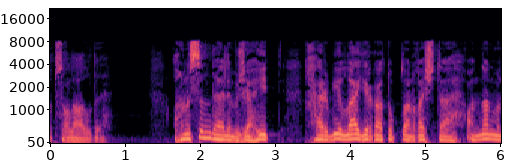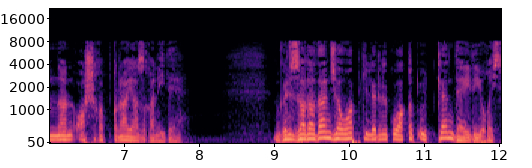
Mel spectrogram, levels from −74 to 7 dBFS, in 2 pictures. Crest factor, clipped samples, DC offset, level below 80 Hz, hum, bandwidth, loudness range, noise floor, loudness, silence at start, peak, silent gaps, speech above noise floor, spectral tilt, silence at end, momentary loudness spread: 18 dB; under 0.1%; under 0.1%; -34 dBFS; none; 8.6 kHz; 5 LU; -58 dBFS; -17 LUFS; 0.05 s; 0 dBFS; none; 42 dB; -5.5 dB/octave; 0 s; 11 LU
